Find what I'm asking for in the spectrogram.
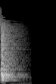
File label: old school perfect snare drum sample A#; Duration 0:01; Mono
